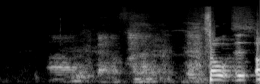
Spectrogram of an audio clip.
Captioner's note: chuckles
